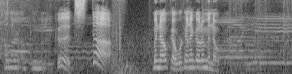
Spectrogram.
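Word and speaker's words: Monoco: Minoka. We're gonna go to Minoka. I'm glad they told me how to pronounce it because I would have said Monica.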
